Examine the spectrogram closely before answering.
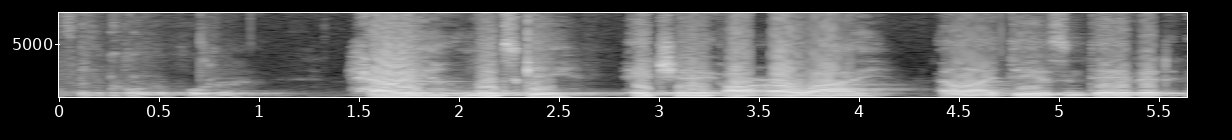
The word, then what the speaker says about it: Lidsky: Harry Lidsky.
